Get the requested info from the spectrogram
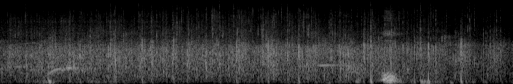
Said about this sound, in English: Will you please put your hands together and welcome David as he comes to the stage.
